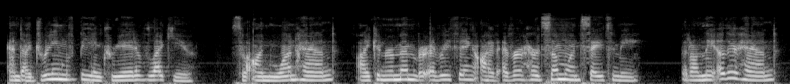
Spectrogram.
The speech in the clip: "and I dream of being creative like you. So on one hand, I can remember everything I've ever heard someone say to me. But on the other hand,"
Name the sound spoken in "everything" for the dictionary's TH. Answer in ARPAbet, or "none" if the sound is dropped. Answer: TH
